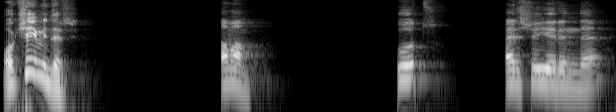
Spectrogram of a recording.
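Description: A man's voice: on the high side, lively intonation, slow. Chatty young streamer man, cursing casually. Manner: chatty, swears casually, talks straight to chat. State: voice strained after hoarseness. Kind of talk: casual livestream chat.

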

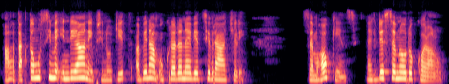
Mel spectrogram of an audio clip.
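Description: A bold male frontier hero barks firm, clear orders, as a woman reading an audiobook takes on his voice. He sounds calm and certain of himself. The recording is a little dull and lo-fi. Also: a little high, close to an everyday voice.

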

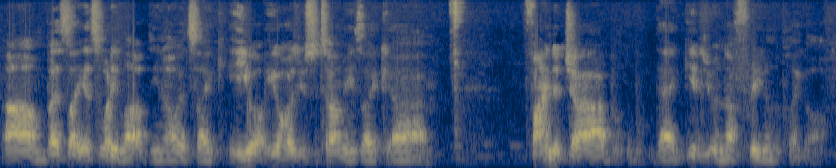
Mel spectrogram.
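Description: Low-voiced man in easy, rambling chat. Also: moderate pace, distant mic, low-quality recording. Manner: relaxed, rambling, many fillers and restarts. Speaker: golf instructor, guest. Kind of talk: casual interview chat. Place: small office with framed diplomas.

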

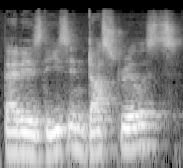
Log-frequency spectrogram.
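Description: A man delivering a university history lecture in a measured, deliberate way, often checking in with "okay" and starting points with "so". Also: mid-range voice, steady tone, darkish tone. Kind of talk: academic lecture. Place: lecture room. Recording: echoey lecture room.

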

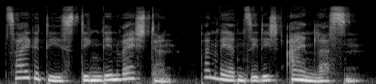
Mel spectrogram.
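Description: A woman voicing a kindly, gracious male knight in a fairy tale audiobook, speaking gently and courteously. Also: medium pitch, big pitch swings, unhurried, breathy edge, exaggerated voice.

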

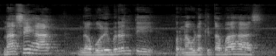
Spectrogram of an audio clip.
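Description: Speaking at a moderate pace in a slightly high voice, an Indonesian man in his thirties who trains parents chats casually with a live audience. He plays out the parents he quotes, while audience murmurs and laughter surround him.

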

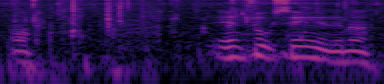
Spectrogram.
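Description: Man vlogger, slightly high voice, short firm commands to dogs, rural roadside, noisy outdoor recording. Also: moderate pace. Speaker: vlogger feeding stray dogs. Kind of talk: casual outdoor vlog talk. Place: outdoors by a road in the countryside. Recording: outdoor recording with clear background noise.

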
